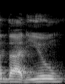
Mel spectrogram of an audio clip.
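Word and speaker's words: Dario: diz pareceu bem a darío ou dário depende como quiser pronunciar constituir sobre o lenny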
